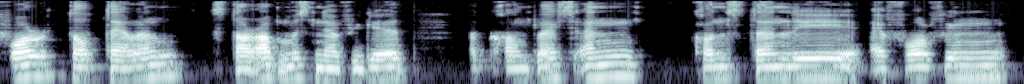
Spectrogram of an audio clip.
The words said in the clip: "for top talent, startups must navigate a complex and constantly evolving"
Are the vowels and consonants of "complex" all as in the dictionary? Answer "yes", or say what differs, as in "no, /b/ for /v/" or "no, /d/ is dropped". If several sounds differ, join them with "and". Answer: yes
